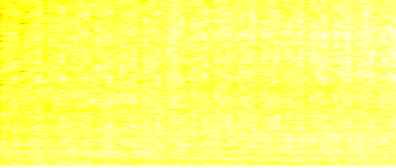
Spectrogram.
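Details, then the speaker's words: Farmall H after sleeve repair: steady low idle with a faint even whir underneath that drops out when the clutch is pressed. The belly pump drive coupling is removed, so it is not the pump. Owner suspects worn constant mesh gears at the front of the transmission. "Got to be constant mesh. It goes away when you press the clutch and all those gears stop spinning. And it's back."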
